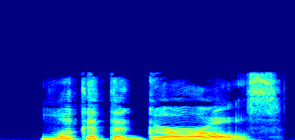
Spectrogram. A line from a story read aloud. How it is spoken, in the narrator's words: the chief shouted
